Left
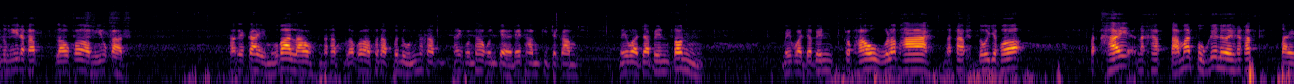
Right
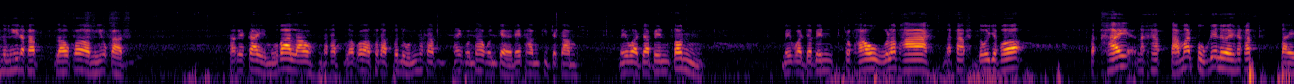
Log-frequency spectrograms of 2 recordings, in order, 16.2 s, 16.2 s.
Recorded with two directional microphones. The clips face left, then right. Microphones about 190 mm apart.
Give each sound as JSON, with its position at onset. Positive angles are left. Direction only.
{"t": 0.0, "sound": "speech", "side_deg": -40}
{"t": 2.8, "sound": "a man's voice", "side_deg": -15}
{"t": 9.7, "sound": "a man's voice", "side_deg": -10}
